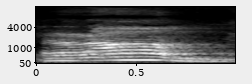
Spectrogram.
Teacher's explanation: राम में र पर बलाघात है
